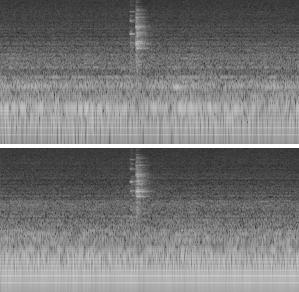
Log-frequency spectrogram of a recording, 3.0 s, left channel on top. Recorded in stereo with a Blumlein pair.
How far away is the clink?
About 2.5 m.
